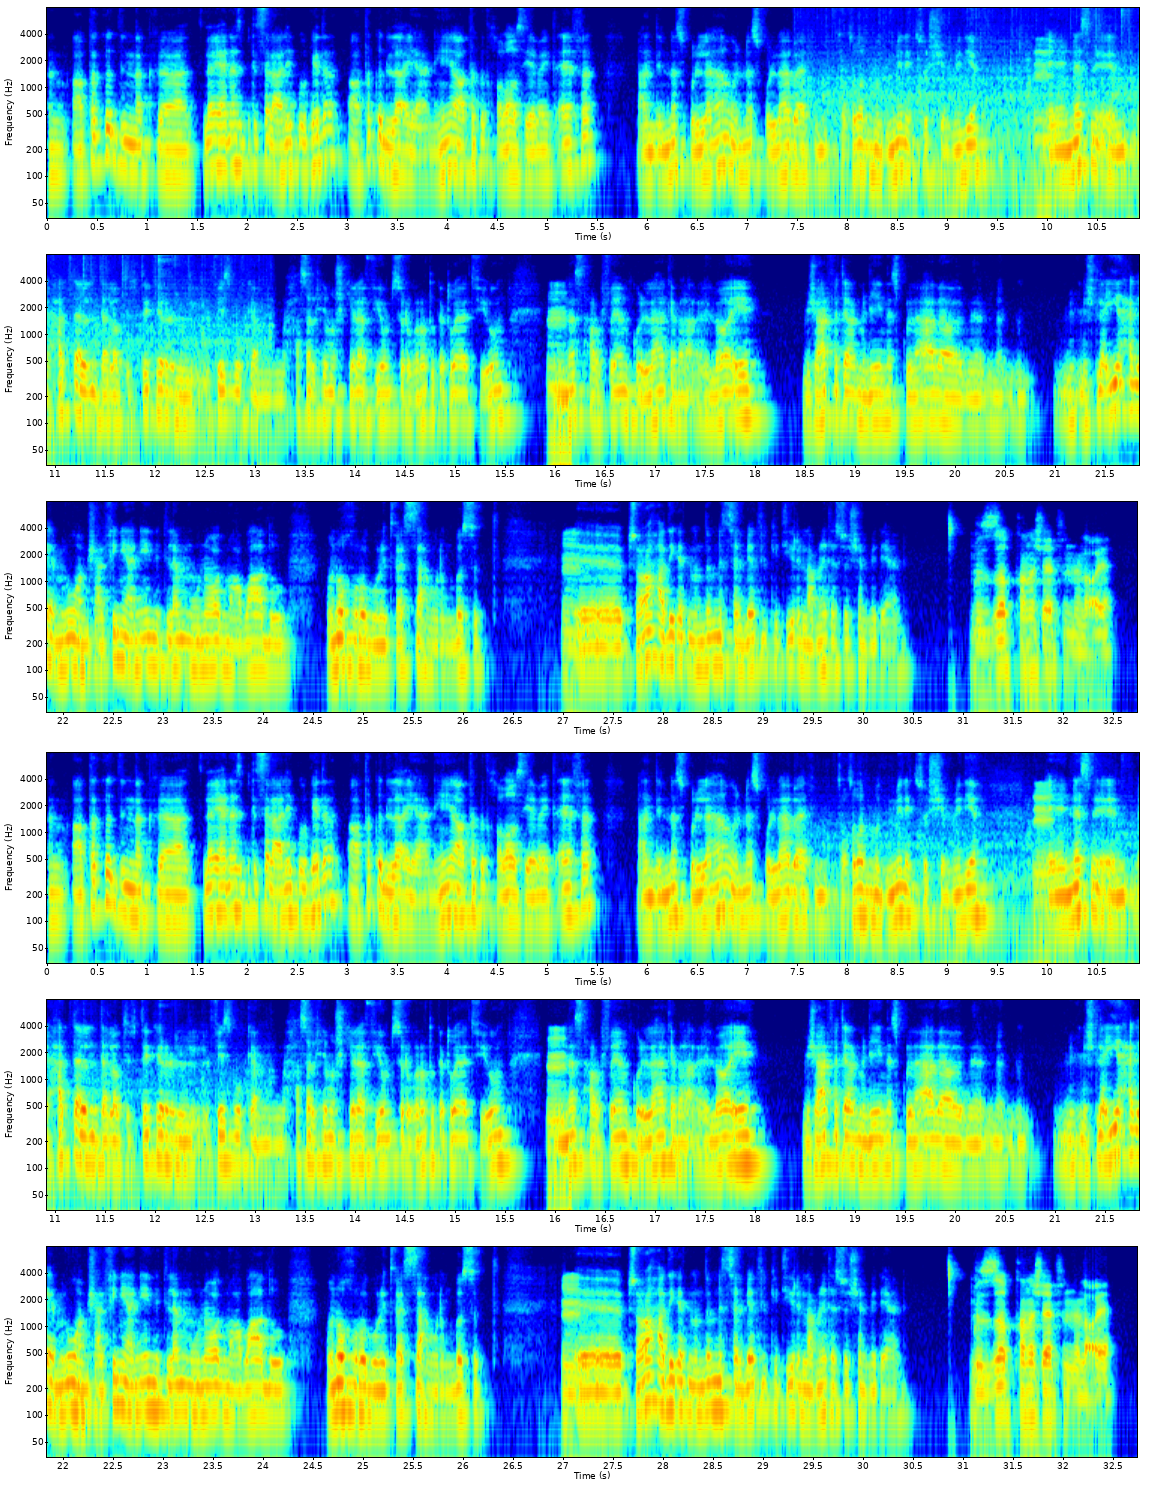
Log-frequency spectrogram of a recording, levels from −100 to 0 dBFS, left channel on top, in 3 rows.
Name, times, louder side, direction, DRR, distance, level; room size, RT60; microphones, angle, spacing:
voice 1, 0.0-5.5 5.9-9.5 9.9-15.7 16.0-18.1 18.5-20.7 21.0-24.4 24.6-26.2 27.1-30.4, right 2 dB, 15° right, 0.3 m, -33 dB
sound 1, 7.4-13.2, left 4 dB, 65° left, 0.4 m, -51 dB
voice 2, 31.1-32.5, right 4 dB, 70° right, 0.5 m, -32 dB
2.6 x 2.2 x 2.4 m
head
